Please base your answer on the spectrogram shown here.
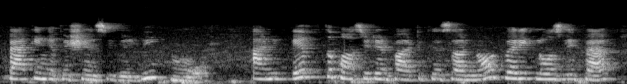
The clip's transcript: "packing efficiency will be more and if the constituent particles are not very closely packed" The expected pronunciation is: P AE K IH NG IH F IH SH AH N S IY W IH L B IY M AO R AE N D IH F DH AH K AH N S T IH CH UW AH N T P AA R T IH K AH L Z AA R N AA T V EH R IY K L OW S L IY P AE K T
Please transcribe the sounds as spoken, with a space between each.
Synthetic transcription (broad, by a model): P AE K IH NG IH F IH SH AH N S IY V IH L B IY M AO R AE N D IH F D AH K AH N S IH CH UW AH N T P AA R T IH K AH L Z AA R N AA T V EH R IY K L OW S L IY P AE K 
